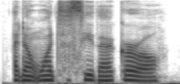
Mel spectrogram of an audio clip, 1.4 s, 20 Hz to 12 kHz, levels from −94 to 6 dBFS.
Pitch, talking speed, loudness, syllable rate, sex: 175 Hz, 310 wpm, -16 LUFS, 6.7 syllables/s, female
